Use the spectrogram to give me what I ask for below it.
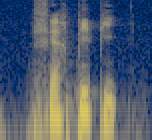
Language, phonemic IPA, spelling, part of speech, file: French, /fɛʁ pi.pi/, faire pipi, verb, Fr-faire-pipi.ogg
- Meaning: to wee (urinate)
